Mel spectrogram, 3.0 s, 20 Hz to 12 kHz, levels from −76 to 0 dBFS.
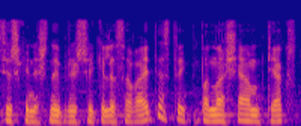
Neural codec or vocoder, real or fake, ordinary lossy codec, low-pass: none; real; Opus, 64 kbps; 7.2 kHz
